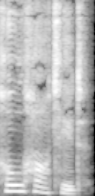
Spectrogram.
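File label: "wholehearted", British English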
